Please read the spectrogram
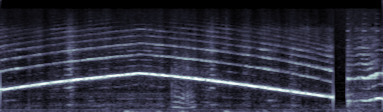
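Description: A police car siren wails loud and close, its tone climbing slowly and then sliding back down in one long sweep before cutting out briefly near the end.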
